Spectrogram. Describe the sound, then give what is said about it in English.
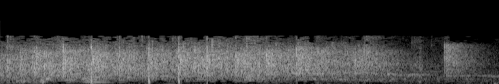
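An audience breaks into steady applause, a dense crackle of many hands clapping that holds for several seconds, eases slightly, then swells briefly again near the end. “Let's give those guys a round of applause.”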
